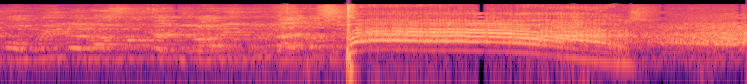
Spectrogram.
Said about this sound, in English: Can you shout this loud and clap before you sit down?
